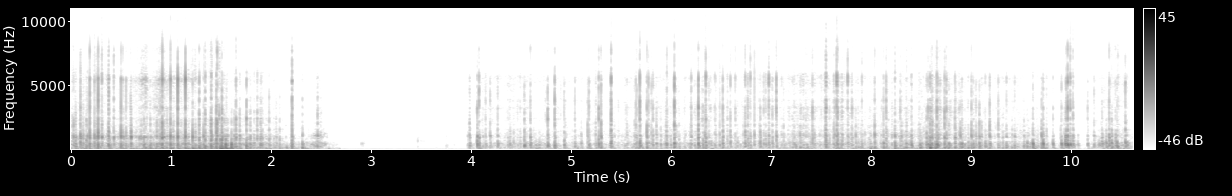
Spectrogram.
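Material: Vinyl.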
